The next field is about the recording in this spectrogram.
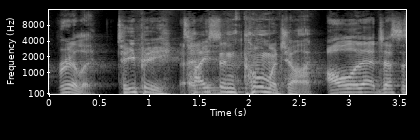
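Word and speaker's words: Taisun Phommachanh: So it's Taisun. That's pronounced Tyson. And Phommachanh. So it's Tyson Pumachan. Really? TP. Tyson Pumachan.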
